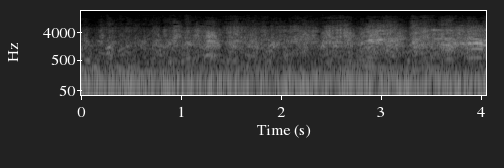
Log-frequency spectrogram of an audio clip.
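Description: A flock of brown-headed gulls calling, many short harsh cries overlapping one another over a steady background hubbub.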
